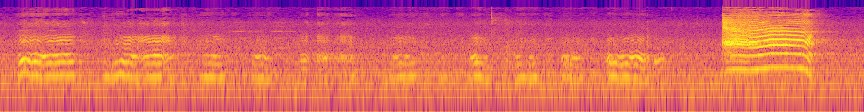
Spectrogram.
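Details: Short, thin, whimpering cries from a newborn just after delivery, then one louder full cry, over steady room noise.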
